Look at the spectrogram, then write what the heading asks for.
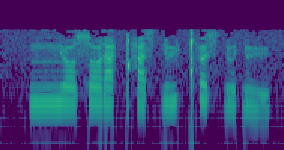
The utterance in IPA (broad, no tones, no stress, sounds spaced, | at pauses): nː ʉ sˤ ʉ ɾ a ǃʰ a s ɗ y ǃʰ œ s ɗ ʉ ɗ y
